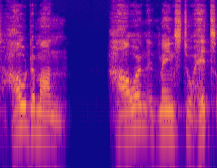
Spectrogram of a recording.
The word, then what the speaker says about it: Haldimann: In Swiss German, you pronounce this Haldemann.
